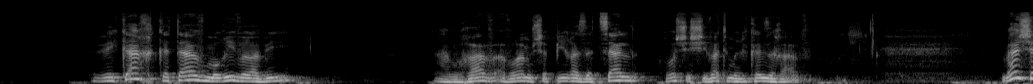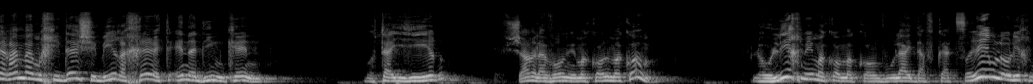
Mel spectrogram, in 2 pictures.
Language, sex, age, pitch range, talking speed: Hebrew, male, 60-79, 140-180 Hz, 100 wpm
